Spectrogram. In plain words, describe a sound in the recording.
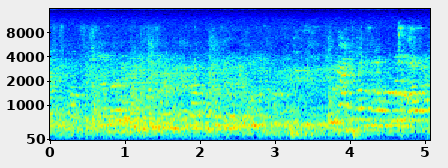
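Several adult men and women talk at once nearby, in a busy chatter.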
